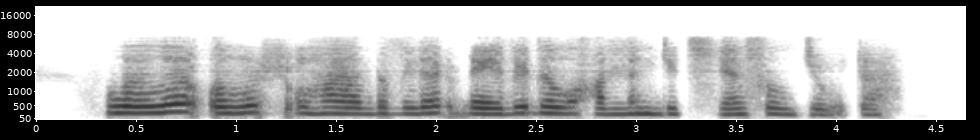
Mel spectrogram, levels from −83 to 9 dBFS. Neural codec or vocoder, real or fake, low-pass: codec, 44.1 kHz, 0.9 kbps, DAC; fake; 7.2 kHz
